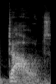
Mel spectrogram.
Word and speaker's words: doubt: doubt okay and then put the bur in without ever pronouncing it so uh it became doubt the bur it's always been silent and um yeah went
